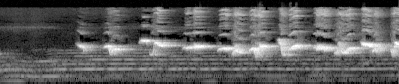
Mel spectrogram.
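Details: Kept robin singing, used as a lure to get other caged birds to sing: a fast run of bright, slurred warbled phrases, about three notes a second, over a steady low electronic hum.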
